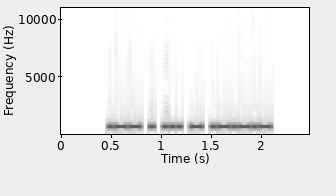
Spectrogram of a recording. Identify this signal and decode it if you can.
Morse code, heard as a keyed tone, about 34 wpm, 700 Hz. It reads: WEST.
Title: 4x Word-Spacing - Sentences from Top 400 Words - 35wpm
